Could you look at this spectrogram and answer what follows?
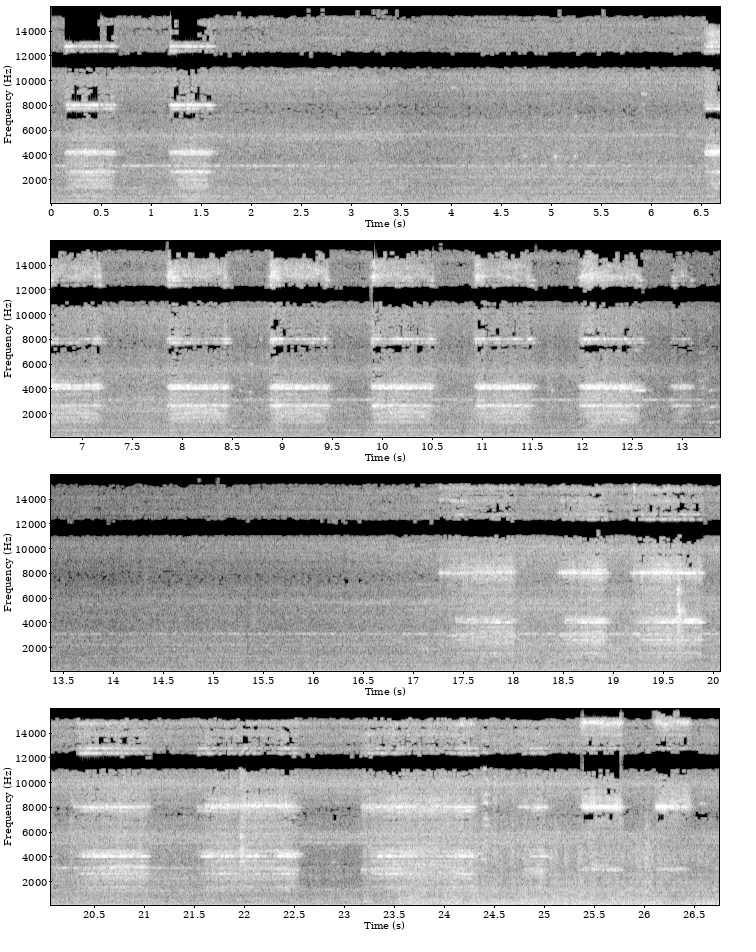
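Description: Bench grinder motor humming steadily while a small steel part is pressed against the grinding wheel in short strokes, giving a high squealing screech about once a second. The grinding stops for a few seconds about halfway through while the motor keeps running, then starts again.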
